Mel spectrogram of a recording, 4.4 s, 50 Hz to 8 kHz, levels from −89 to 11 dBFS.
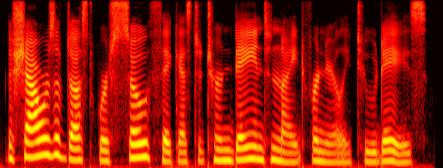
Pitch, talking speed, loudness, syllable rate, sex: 195 Hz, 230 wpm, -20 LUFS, 5.1 syllables/s, female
